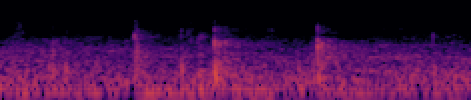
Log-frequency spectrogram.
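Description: Footsteps on a cobblestone street: a few hard, separate steps over a steady background hiss, the sharpest a little after one second and about one and a half seconds in.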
